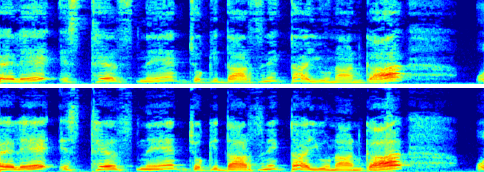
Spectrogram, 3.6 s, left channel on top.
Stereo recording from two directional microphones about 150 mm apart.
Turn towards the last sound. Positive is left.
turn(degrees=-40)  # may be behind; listen again after turning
